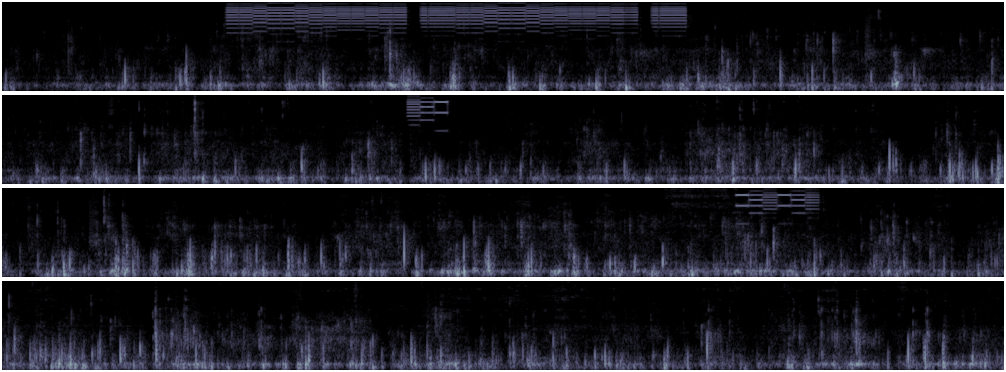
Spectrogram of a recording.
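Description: Mountain bike ridden fast on a gravel forest road: continuous tyre noise on gravel with frequent rattles and clatter from the bike. Short high-pitched buzzing bursts break in three times, the longest a few seconds in.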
